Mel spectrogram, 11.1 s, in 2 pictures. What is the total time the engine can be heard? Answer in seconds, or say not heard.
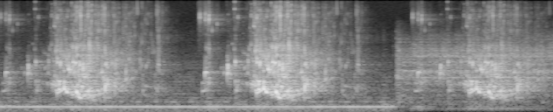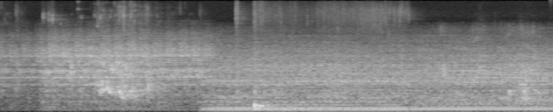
11 s.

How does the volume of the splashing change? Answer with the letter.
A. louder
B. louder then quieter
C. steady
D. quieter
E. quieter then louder
D.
